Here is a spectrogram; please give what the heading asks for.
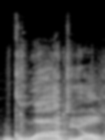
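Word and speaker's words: Gvardiol: Gavardiol, or now I've learned after watching England, it's pronounced Guardiol in his nicknames, like the second Pep or something like that, is now in our defence.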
